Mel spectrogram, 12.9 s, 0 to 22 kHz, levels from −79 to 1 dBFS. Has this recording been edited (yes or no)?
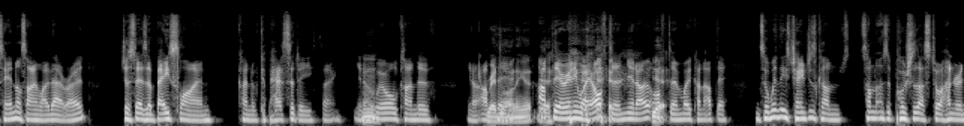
no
